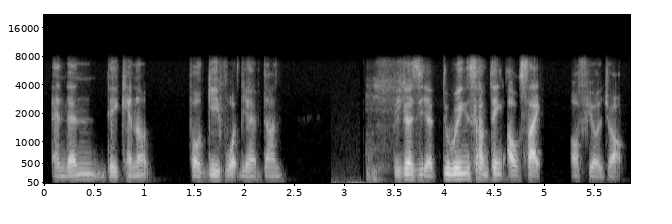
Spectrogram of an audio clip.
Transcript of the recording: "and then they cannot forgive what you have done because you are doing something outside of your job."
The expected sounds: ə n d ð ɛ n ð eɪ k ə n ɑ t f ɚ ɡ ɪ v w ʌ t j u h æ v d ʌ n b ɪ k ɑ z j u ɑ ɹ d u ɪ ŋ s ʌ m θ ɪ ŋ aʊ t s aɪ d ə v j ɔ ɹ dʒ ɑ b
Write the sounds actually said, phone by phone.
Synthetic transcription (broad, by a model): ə n d ɛ n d eɪ k ə n ɑ t f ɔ ɡ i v w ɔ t j u h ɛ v d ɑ n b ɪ k ɑ s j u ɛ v d u ɪ ŋ s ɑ m t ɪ ŋ aʊ t s aɪ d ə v j ɔ dʒ ɑ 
